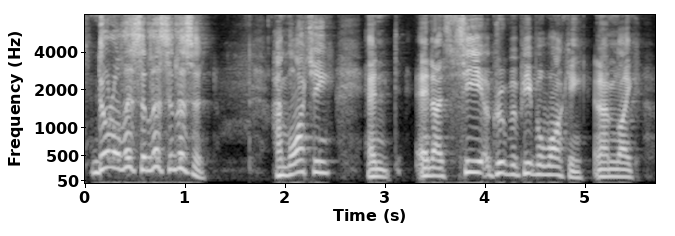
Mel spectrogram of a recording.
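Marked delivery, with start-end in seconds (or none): 0.1-1.2 high, urgent repeated plea; insistent pleading. Retold or imitated. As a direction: beg her to just listen. Sister insisting mother listen.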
